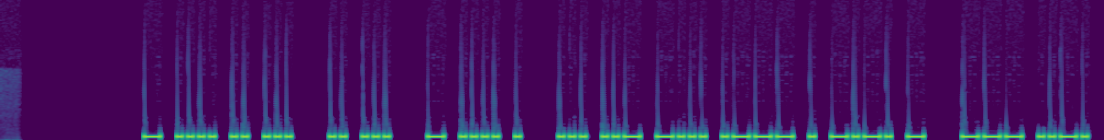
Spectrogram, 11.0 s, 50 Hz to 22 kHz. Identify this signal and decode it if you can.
Morse code, heard as a keyed tone, about 22 wpm, 700 Hz. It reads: THIS IS THE SUBJECT OF
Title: Sentences from Top 1000 Words - Review Part 4 - 22wpm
